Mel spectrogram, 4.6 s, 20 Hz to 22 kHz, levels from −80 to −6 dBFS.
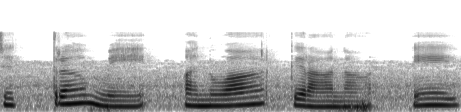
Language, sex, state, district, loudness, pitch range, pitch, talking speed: Hindi, female, Madhya Pradesh, Umaria, -16 LUFS, 165-215 Hz, 195 Hz, 65 wpm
